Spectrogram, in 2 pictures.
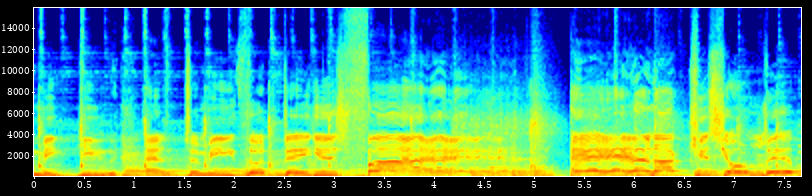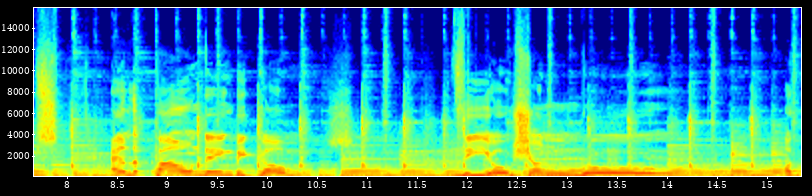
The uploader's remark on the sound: Live at the South Point Casino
